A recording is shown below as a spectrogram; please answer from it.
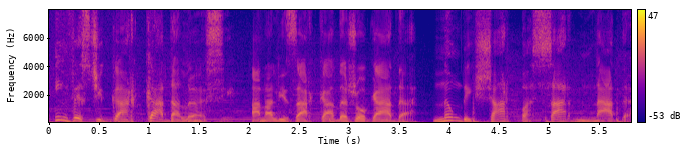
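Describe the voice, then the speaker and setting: The speech moves at a very slow pace with hardly any pauses while music plays in the background. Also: man. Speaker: voice-over artist. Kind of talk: TV promo read.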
